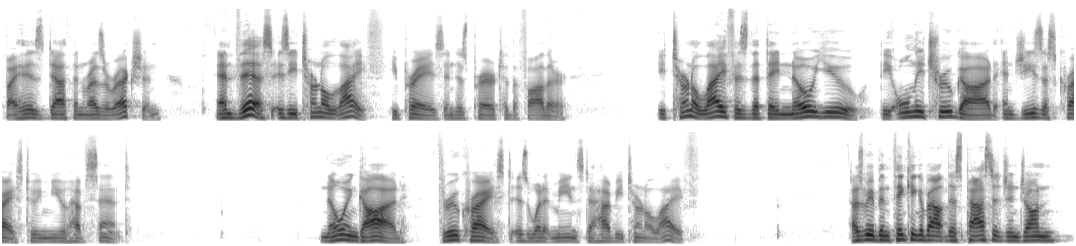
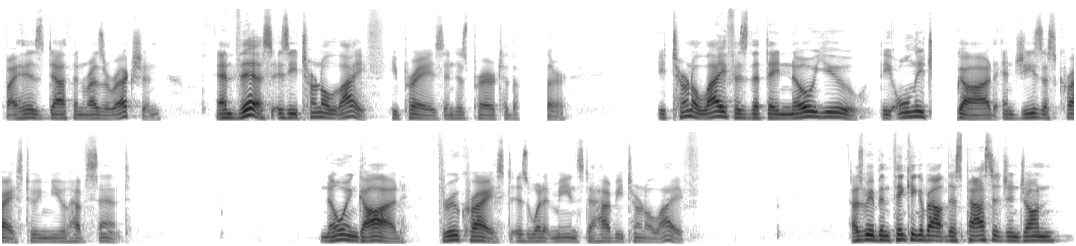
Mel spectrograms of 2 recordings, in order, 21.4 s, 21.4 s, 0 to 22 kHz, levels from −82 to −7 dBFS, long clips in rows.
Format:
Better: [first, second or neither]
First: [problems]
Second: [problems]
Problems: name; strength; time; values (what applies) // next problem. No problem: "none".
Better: first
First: none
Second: audio cutting out; at 5 s and at 9.5 s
